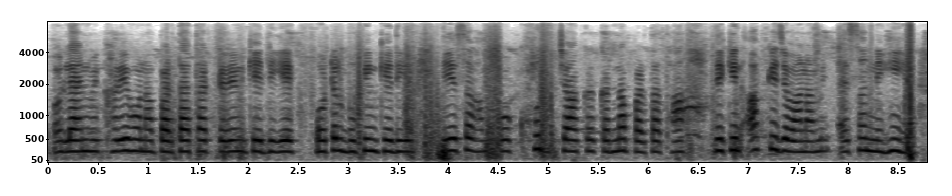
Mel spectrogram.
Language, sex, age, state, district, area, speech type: Urdu, female, 18-30, Bihar, Supaul, rural, spontaneous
